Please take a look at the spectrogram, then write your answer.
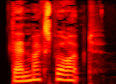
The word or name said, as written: danmarksberømt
